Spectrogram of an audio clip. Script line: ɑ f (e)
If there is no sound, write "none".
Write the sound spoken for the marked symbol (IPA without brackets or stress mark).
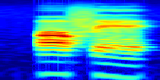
ɛ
